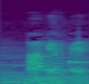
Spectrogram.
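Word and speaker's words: Ağrı: Jadi tulisannya Are itu bukan ARE tapi AGRI. Tapi karena di Turki ada G yang ada titik atau tanda petik di atasnya, itu adalah dibacanya GU Musyafir. Jadinya kayak nggak terlalu dibaca gitu. Jadi kita bilangnya Are.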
